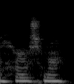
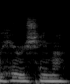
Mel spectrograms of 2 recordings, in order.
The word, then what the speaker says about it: Hiroshima: Uranus went into Gemini just before they dropped the bomb on Hiroshima or Hiroshima, depending on how you say it.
